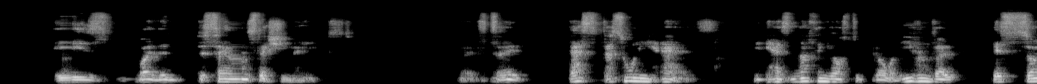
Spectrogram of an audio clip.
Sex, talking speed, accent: male, 150 wpm, British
